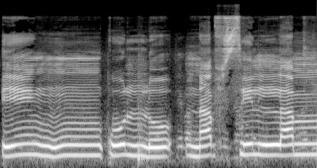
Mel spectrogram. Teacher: ইং, এটা গুণনা করব, কারণ নুন সাকিনের পরে কাফটি হলো ইকফার হরফ।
